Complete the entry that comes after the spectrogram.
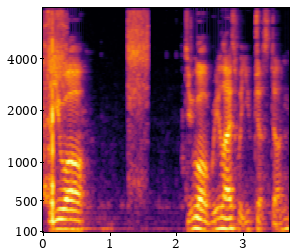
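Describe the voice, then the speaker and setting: The speaker uses a put-on character voice at a low-to-middle pitch and a moderate pace. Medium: actual play. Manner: exuberant, emotional.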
